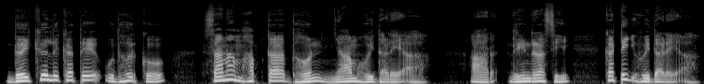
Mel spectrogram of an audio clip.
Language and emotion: Santali, neutral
